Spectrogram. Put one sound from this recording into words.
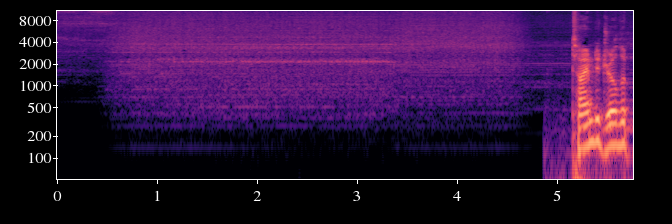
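A grinder grinds against metal with a faint hiss.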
